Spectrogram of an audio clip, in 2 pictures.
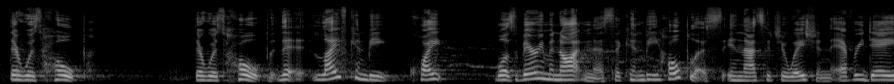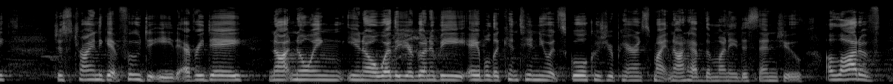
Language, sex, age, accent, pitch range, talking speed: English, female, 50-69, American, 180-220 Hz, 205 wpm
